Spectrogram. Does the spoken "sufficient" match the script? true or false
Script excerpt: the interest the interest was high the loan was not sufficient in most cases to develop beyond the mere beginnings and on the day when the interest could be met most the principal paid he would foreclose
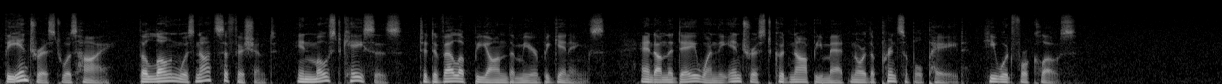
true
